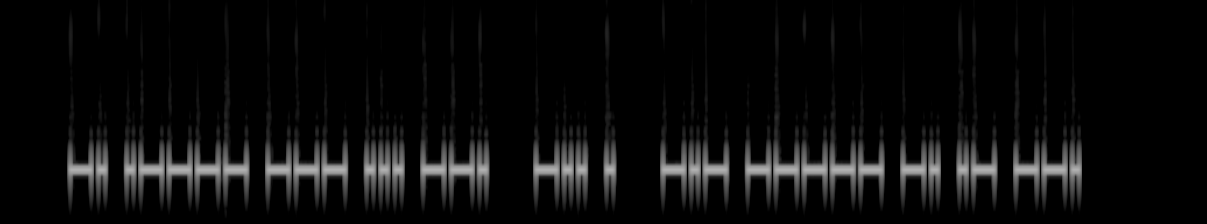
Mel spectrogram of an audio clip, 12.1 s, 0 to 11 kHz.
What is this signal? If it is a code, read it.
Morse code, heard as a keyed tone, about 17 wpm, 700 Hz. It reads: N1OSG DE K0NAG
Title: USA Callsign DE Callsign - 5 Characters - 17wpm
